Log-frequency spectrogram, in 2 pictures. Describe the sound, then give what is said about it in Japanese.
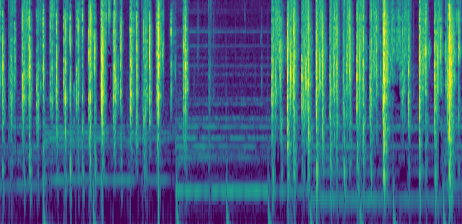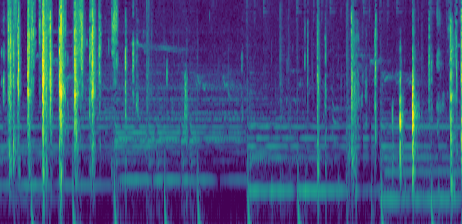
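Oracle cards being shuffled and drawn from a deck make rapid flapping clicks in dense bursts separated by short pauses, crisp and bright against otherwise quiet surroundings. “それでは今日のオラクルカードを引いていきますね。お待ちください。”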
